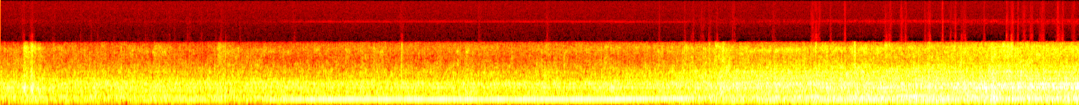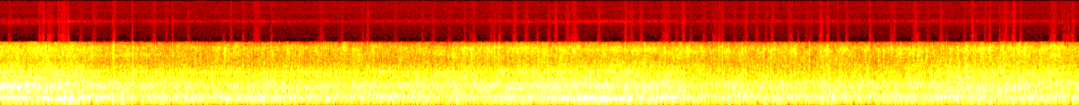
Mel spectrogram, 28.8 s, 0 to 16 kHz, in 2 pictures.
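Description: Neoplan N 4416 city bus's diesel engine running. It gets louder a few seconds in, and its pitch shifts and varies as the bus is driven.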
